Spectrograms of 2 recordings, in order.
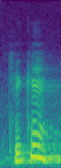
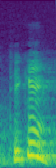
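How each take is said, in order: Both takes have the same delivery.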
